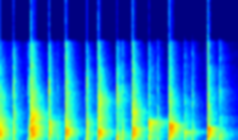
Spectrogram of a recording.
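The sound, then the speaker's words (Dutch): Brisk applause for quiz winners: a small group claps many sharp, quick claps in an uneven but steady rhythm, with no voices. “En daar moeten we even voor applaudisseren.”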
